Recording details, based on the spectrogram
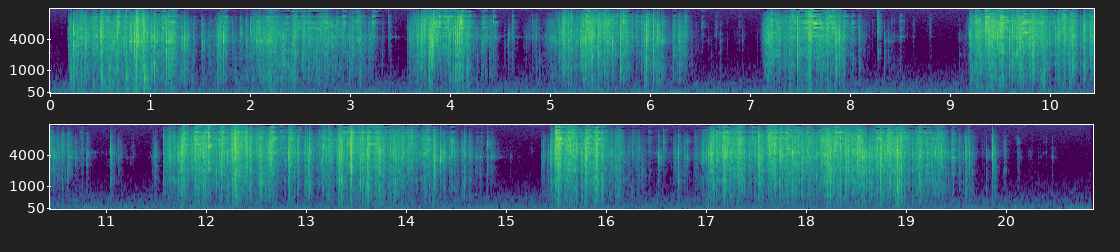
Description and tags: keys-jingling
Keys are held and repeatedly shaken hard and slow.
jingle, keys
